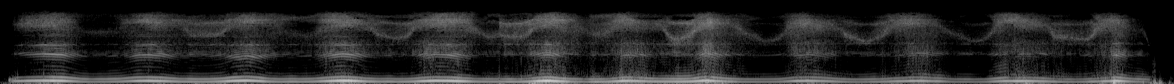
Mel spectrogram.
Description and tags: una plaga de mosquitos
